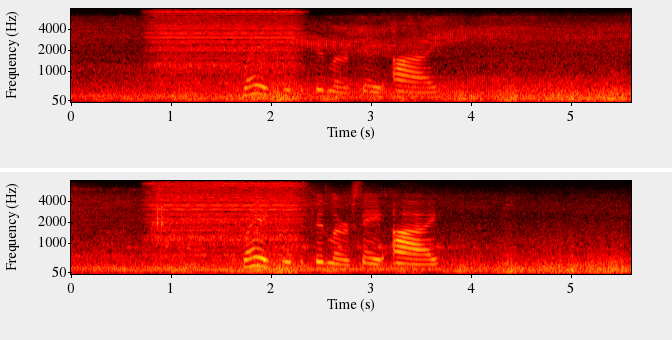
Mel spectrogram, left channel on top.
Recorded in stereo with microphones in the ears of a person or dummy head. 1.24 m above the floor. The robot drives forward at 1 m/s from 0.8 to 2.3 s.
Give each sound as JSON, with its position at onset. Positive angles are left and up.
{"t": 1.7, "sound": "a woman speaking", "side_deg": -90}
